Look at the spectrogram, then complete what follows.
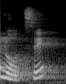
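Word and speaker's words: Lhotse: Number 4 पे आती है लोत्से या लोसे, जैसे भी आप प्रोनाउंस करो।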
